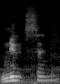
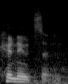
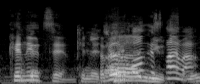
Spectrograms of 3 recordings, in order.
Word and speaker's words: Knutson: i don't know yeah how was it pronounced we pronounce it knutson knutson i thought it was constant and i was like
